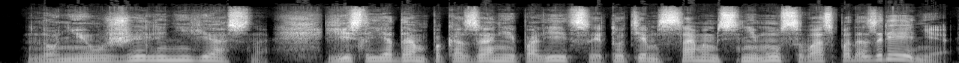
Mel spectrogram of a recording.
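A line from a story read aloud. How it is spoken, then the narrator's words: Exclaiming. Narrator (Russian): воскликнул Ренли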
